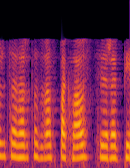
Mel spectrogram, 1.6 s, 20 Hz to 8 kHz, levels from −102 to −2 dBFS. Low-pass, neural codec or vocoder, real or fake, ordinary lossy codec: 7.2 kHz; none; real; AAC, 16 kbps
